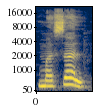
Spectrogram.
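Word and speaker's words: muscle: देखिए, इसका रूल है कि शब्द के अंत में SCLE हो तो वहाँ पर सी का उच्चारण नहीं होता है। SCLE हो तो वहाँ पर सी का उच्चारण नहीं होगा। अब इसमें देखिए, मसल, मसल, Saint, science, scene.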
